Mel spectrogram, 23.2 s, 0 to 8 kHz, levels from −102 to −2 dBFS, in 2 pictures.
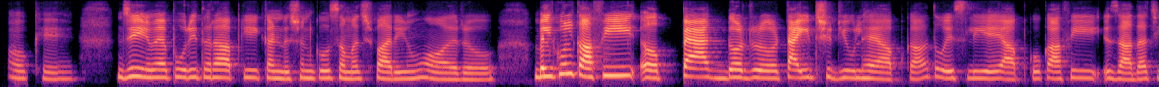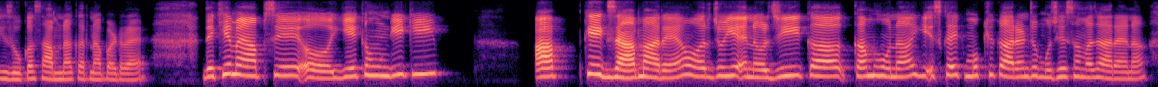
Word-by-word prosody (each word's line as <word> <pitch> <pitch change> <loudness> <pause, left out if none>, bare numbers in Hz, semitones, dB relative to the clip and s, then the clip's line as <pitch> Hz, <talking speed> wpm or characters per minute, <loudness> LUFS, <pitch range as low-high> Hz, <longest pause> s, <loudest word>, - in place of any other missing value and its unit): Okay. 195 -2 -11 0.5
जी, 255 0 +4
मैं 230 0 +1
पूरी 235 -1 -3
तरह 230 -1 -2
आपकी 220 0 -1
कंडीशन 210 0 -2
को 215 +1 -4
समझ 200 -2 -4
पा 200 -3 +1
रही 190 0 -4
हूँ 210 +3 -7
और 185 -2 -4 0.8
बिल्कुल 290 +7 +5
काफ़ी 280 +3 +7
अ, 220 -1 +2 0.3
पैक्ड 245 -4 +6
और 220 -2 0
टाइट 225 -1 +6
शेड्यूल 215 -2 -3
है 210 -1 -1
आपका। 185 +2 -5
तो, 245 -3 -6
इसलिए 205 0 -3
आपको 180 +2 -8
काफ़ी 210 +1 -4
ज़्यादा 190 -1 -1
चीज़ों 180 -3 -8
का 200 - -6
सामना 185 -2 -6
करना 185 -2 -9
पड़ 175 0 -10
रहा 170 0 -7
है। 170 - -12 0.6
देखिए, 255 +6 0
मैं 320 -1 +4
आपसे 280 +1 0
अ, 210 -2 -2
ये 240 +5 0
कहूँगी 290 +1 0
कि, 340 +2 -2 0.9
आपके 260 +6 +4
एग्ज़ाम 235 -2 +5
आ 235 -2 +3
रहे 220 0 -2
हैं, 235 - -2
और 275 -4 -3
जो 270 +4 -5
ये 280 +1 +2
एनर्जी 240 +4 0
का 270 -1 +2 0.2
कम 265 +1 +1
होना, 255 -2 -3
ये 285 -2 -5
इसका 285 +2 -3
एक 290 -1 -3
मुख्य 280 +2 -5
कारण 255 -4 0
जो 275 0 -7
मुझे 235 +1 -6
समझ 240 -2 -6
आ 215 -3 -2
रहा 195 -1 -5
है 195 - -6
ना, 190 +4 -10
230 Hz, 170 wpm, -21 LUFS, 205-265 Hz, 0.9 s, काफ़ी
